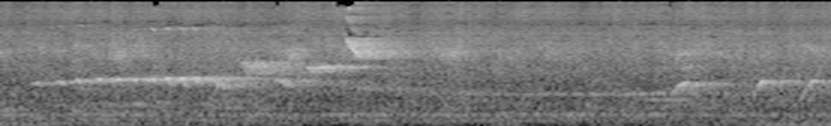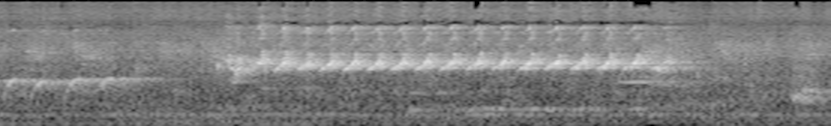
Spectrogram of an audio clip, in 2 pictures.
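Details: White-rumped shamas trading borrowed song phrases: soft whistles and a stepped series of notes, then a loud, even, rapid trill about five seconds in.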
